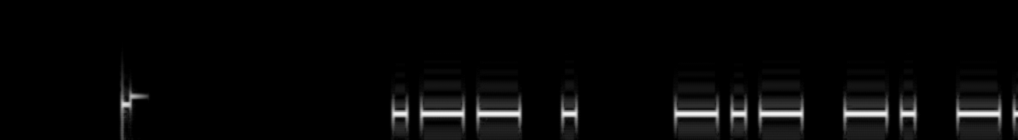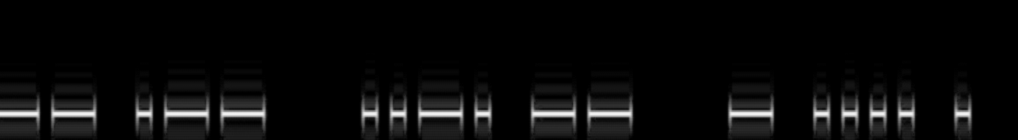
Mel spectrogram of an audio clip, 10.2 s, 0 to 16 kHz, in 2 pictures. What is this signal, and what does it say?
Morse code, heard as a keyed tone, about 17 wpm, 700 Hz. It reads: WE KNOW FM THE
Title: Sentences from Top 500 Words and Abbreviations 17wpm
